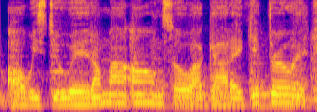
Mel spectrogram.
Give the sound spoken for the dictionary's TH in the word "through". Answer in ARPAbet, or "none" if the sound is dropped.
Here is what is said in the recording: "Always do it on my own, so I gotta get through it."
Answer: TH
